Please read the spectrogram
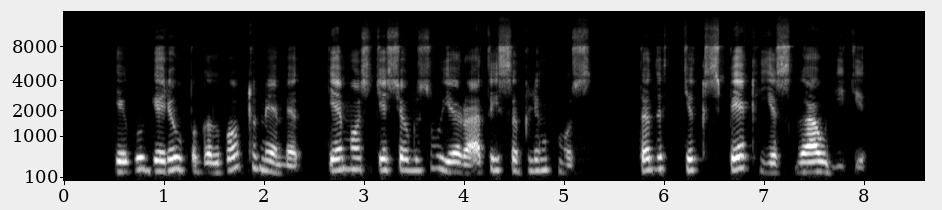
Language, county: Lithuanian, Utena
